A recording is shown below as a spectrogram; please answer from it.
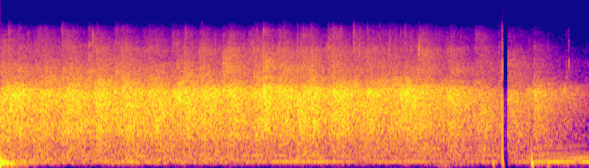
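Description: A church congregation applauds Jesus, a steady wash of clapping holding at moderate level for several seconds before a brief break and a few quieter sounds near the end.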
